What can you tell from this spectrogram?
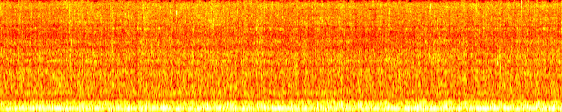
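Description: Low, uneven idle with irregular stumbles in the beat, the motor hunting after stalling; it's misfiring, cause unclear.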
